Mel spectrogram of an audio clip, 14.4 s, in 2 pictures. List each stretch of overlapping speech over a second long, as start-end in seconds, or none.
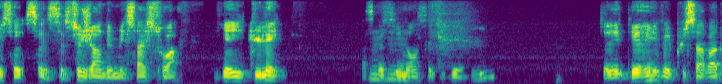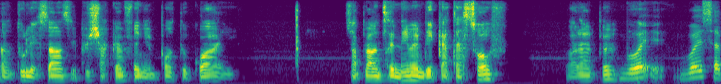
none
